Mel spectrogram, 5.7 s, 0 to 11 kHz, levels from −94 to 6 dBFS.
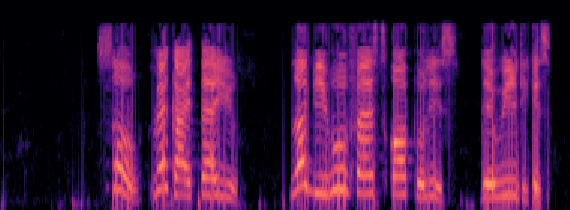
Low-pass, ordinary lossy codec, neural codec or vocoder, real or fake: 7.2 kHz; MP3, 64 kbps; none; real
